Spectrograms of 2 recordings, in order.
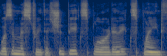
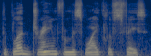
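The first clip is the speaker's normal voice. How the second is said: ordinary delivery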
